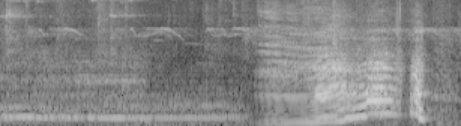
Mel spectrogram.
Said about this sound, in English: So I'm definitely not an expert. I can't translate cow moos into English.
